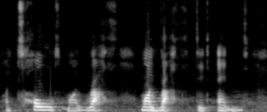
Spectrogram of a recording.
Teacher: the second line is iambic tetrameter, which means that the stress comes on the second syllable in the foot.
